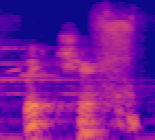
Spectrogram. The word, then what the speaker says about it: Wicher: be saying goodbye Witcher there was not a tea okay but the tea and Witcher is silent so uh Witcher and I don't do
